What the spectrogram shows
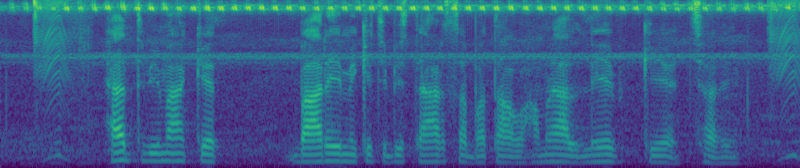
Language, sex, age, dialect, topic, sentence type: Maithili, male, 18-24, Southern/Standard, banking, question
